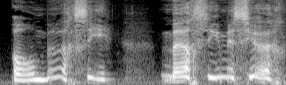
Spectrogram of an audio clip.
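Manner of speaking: very high, drawn-out plea; desperate, climbing high-pitched cries; begging for mercy. Acted. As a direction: wail for mercy in a woman's high voice. Wife begs for mercy.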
